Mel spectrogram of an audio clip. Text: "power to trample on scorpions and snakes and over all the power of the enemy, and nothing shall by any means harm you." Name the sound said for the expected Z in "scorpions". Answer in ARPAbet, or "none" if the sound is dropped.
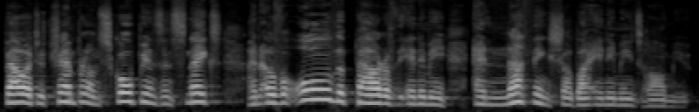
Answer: Z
